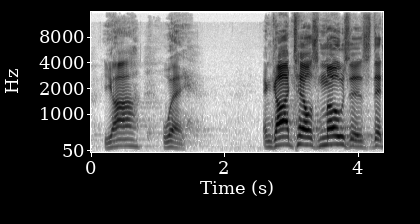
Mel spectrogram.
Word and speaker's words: Yahweh: the way it's pronounced Yahweh it was supposed to sound like breathing Breathe In Breathe Out yah way and God tells Moses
